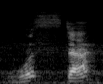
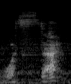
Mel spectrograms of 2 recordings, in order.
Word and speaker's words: Worcester: We went to Worcester, Massachusetts this weekend. I did a B. Arthur bingo in Worcester. Worcester. I said Worcester on some video and Anthony corrected me. It's not Worcester, it's Worcester.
